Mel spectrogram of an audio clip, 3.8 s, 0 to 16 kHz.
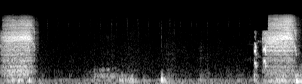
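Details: Wild barn owls in a nest box at night, 1:12 am, 19 April 2023, the male bringing a rabbit: a rasping hiss opens and another closes a short stretch of quiet rustling and bumps.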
